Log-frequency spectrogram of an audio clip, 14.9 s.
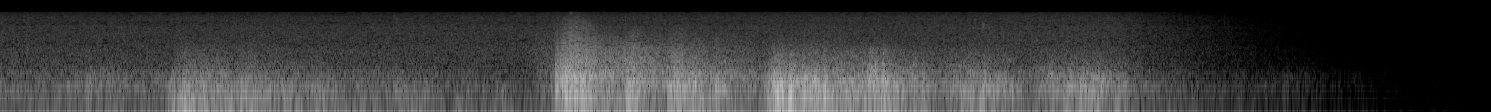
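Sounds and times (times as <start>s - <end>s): steady rain: 0.0s - 14.0s
thunder rumbling: 0.8s - 4.3s, 5.4s - 11.4s.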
